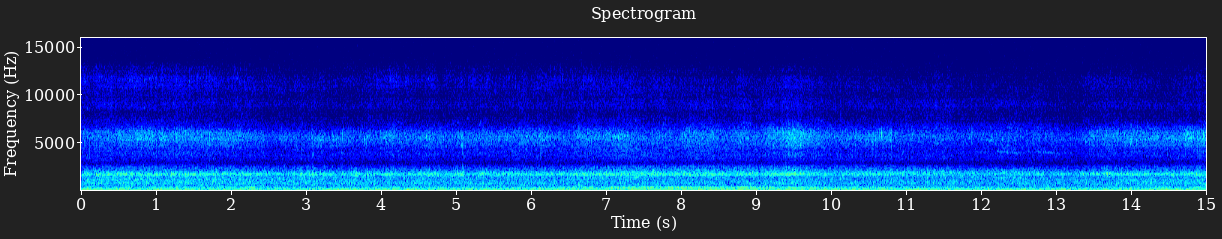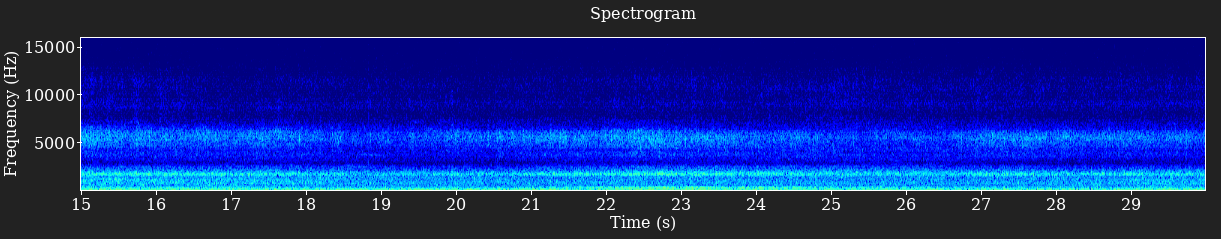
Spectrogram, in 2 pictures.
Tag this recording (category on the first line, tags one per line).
Soundscapes > Nature
alice-holt-forest
data-to-sound
Dendrophone
raspberry-pi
